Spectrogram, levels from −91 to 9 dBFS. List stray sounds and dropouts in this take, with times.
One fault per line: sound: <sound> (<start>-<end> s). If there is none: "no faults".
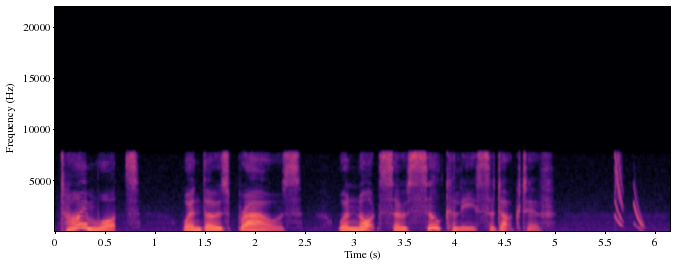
sound: dropout (0.6-0.7 s)
sound: chirp (5.6-5.9 s)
